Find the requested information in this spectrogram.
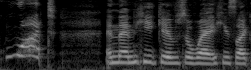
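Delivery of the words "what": high squeaky disbelieving what; shocked what. Retold or imitated. Ross reacts in retold quote.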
